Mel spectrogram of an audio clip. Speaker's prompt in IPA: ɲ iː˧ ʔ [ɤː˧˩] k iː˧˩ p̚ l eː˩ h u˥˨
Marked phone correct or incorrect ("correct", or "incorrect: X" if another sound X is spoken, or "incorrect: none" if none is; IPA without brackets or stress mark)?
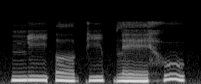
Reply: correct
